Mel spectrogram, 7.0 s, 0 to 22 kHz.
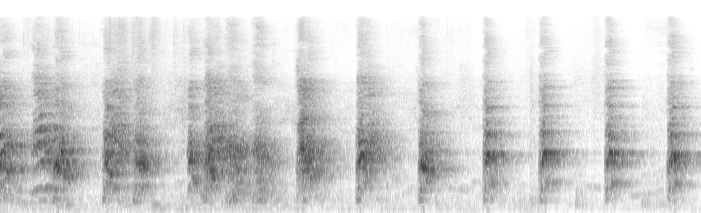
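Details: Pekingese dogs in a household waiting for their food, among them an elderly 16-year-old female and a 14-year-old sleeve Peke; sharp, high barks repeated steadily about every half second, roughly a dozen in seven seconds.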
